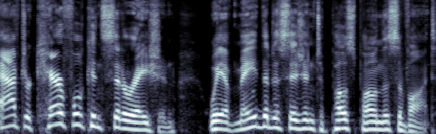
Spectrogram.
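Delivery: plain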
